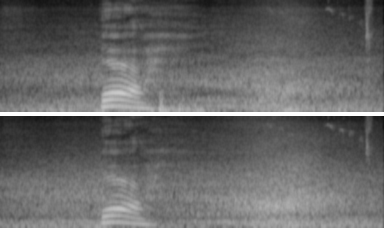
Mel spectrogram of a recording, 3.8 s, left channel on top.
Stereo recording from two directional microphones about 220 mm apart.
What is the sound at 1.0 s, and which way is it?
Speech, 40° left (ahead or behind).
